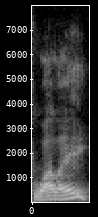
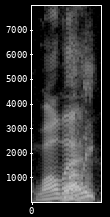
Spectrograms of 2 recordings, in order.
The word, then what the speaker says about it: Wale: But you say his name is pronounced Wale. Wale.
